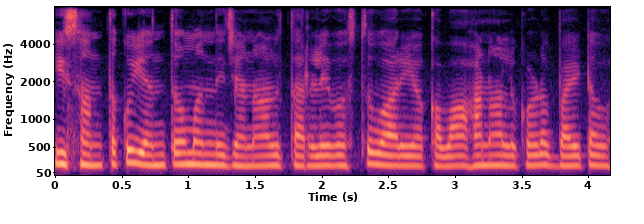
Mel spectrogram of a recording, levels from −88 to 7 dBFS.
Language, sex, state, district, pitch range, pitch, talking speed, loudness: Telugu, female, Andhra Pradesh, Krishna, 175-190 Hz, 180 Hz, 185 wpm, -16 LUFS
